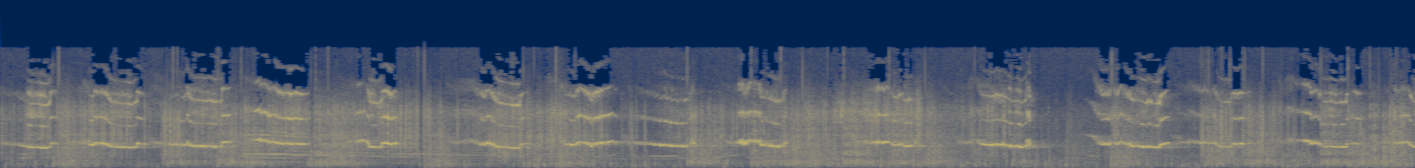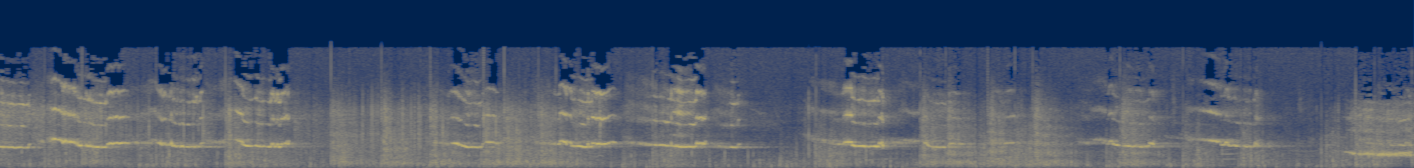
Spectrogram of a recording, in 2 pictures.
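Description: Many fireworks and firecrackers going off at once, a dense, unbroken crackle of bangs and pops. A short high warbling tone repeats about once a second over it, and near the end a whistle starts and slowly falls in pitch.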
